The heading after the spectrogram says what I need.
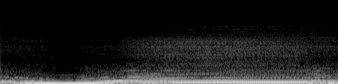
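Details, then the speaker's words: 1985 Toyota 4Runner with a 22RE four-cylinder that has a little rod knock, being revved high: a deep rumble swelling with revs and a faint dull knock underneath; lower-end wear suspected. "I don't know if you can hear that or not but I've just been letting her bark dude cuz it's a 22 re and I want to upgrade it either way so if she blows she blows it's the way she goes"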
